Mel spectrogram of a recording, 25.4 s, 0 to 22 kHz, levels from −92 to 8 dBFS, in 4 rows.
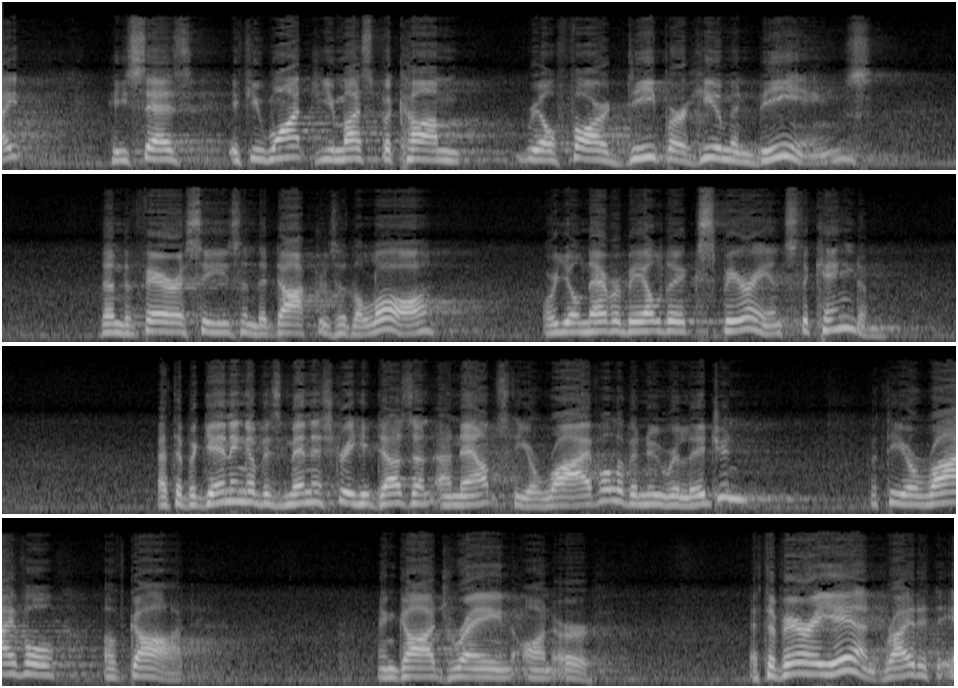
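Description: A gritty, inharmonic fizz rides on the louder and brighter parts of the sound from start to finish, sitting roughly 25 dB below the signal. This is crude rate conversion, with samples repeated rather than filtered, which fits a jump from 44.1 kHz to 48 kHz.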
